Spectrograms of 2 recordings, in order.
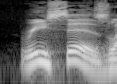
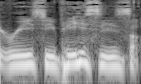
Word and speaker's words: Reese's: Reese's, like possessive. – Ah, get fucked, dude. Reese's. It's because it's not Reese's Pieces. Dude, nobody's eating candy that rhymes with shit. – Dude, I eat Reese Pieces all the time.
